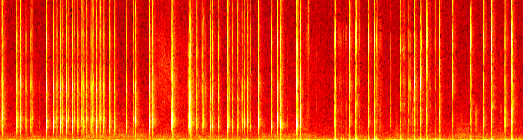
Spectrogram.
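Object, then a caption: Plastic handheld game console. Metal paperclips worn on the fingertips scratch and tap rapidly across the hard plastic shell of a handheld Nintendo Switch game console. Sharp, bright clicks come in fast, uneven bursts over faint scratching, each tap dying away almost instantly.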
